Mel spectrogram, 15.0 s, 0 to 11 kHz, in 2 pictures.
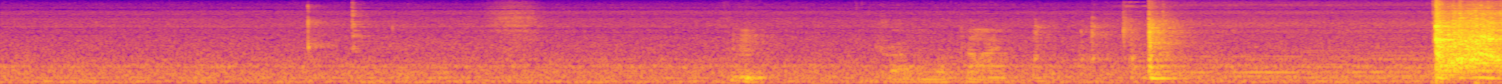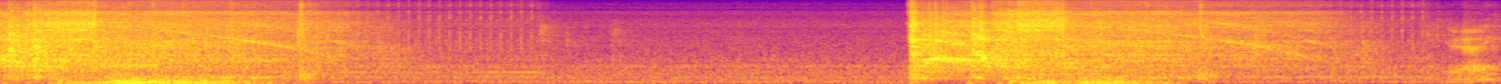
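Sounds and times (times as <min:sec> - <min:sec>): car engine starting and dying: 0:05.8 - 0:10.2, 0:12.0 - 0:14.8.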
